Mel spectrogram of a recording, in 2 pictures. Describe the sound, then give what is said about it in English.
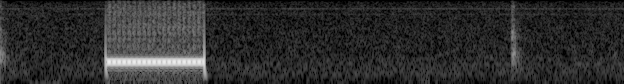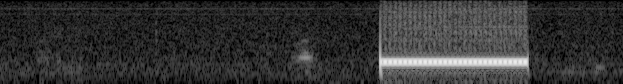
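Two loud, steady telephone ring tones, each about half a second long and several seconds apart, as a call is transferred to voicemail, with faint clicks in the quiet between them. “I'll transfer you to his voicemail.”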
